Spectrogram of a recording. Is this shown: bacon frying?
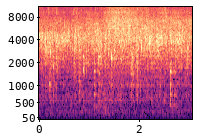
yes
